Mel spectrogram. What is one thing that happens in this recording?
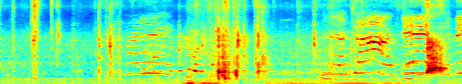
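Hard plastic rattles and clicks as it is handled.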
